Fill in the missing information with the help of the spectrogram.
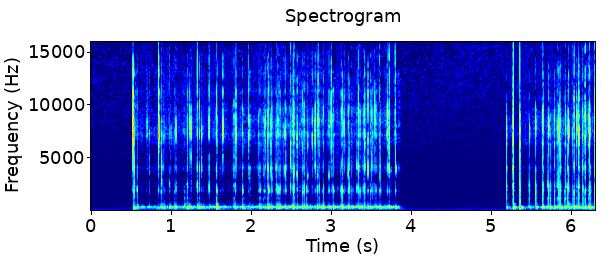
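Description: Long nails tap and scratch the sides of a red, hollow, textured plastic cup held over a microphone. A dense run of quick clicks and rasping scrapes with a hollow, boxy mid-low resonance lasts about three seconds, stops for over a second of near silence, then starts again with a few sharper taps.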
